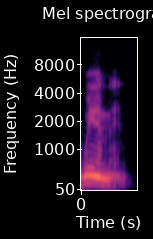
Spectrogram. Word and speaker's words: women: and this is women so even the o is pronounced differently between man and between woman and women woman woman woman woman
